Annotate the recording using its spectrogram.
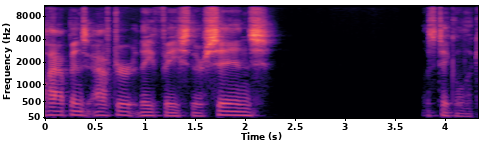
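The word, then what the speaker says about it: Seine: after they confess their sins to one another that they're actually able to escape escape and when they emerge they're on the sin river is how essentially it's pronounced this I believe is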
